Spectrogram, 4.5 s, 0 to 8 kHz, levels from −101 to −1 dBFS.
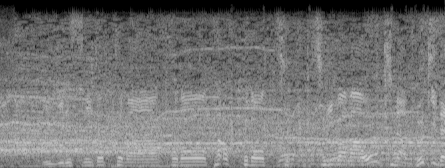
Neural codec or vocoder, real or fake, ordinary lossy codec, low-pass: none; real; Opus, 32 kbps; 7.2 kHz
